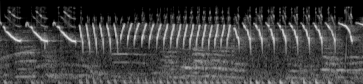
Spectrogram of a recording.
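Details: Canary with a sharp ngejos-style song used to train contest birds: three quick swooping whistles, then a very rapid, even trill of high chips, slowing into separate descending notes.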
